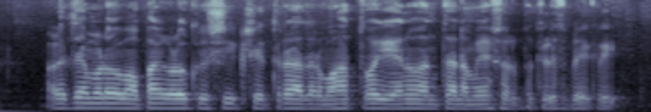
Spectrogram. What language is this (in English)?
Kannada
